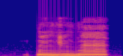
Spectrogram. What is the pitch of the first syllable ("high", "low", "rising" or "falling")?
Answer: high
